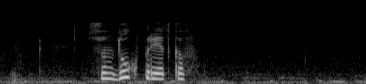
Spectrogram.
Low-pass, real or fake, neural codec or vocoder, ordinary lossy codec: 7.2 kHz; fake; vocoder, 22.05 kHz, 80 mel bands, WaveNeXt; MP3, 48 kbps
